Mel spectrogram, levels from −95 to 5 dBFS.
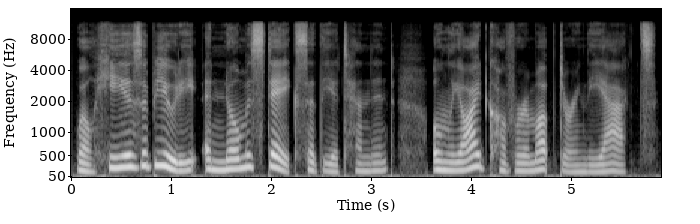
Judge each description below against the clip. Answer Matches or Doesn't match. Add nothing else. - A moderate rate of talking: Matches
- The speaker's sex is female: Matches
